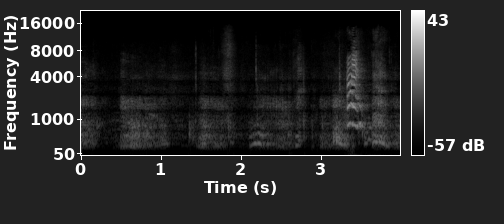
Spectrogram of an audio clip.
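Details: Four eight-week-old apricot dwarf poodle puppies, one female and three males, playing with their mother indoors in Finland; low rough growls and grumbles in short bursts, rising to a sharp high yelp near the end.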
